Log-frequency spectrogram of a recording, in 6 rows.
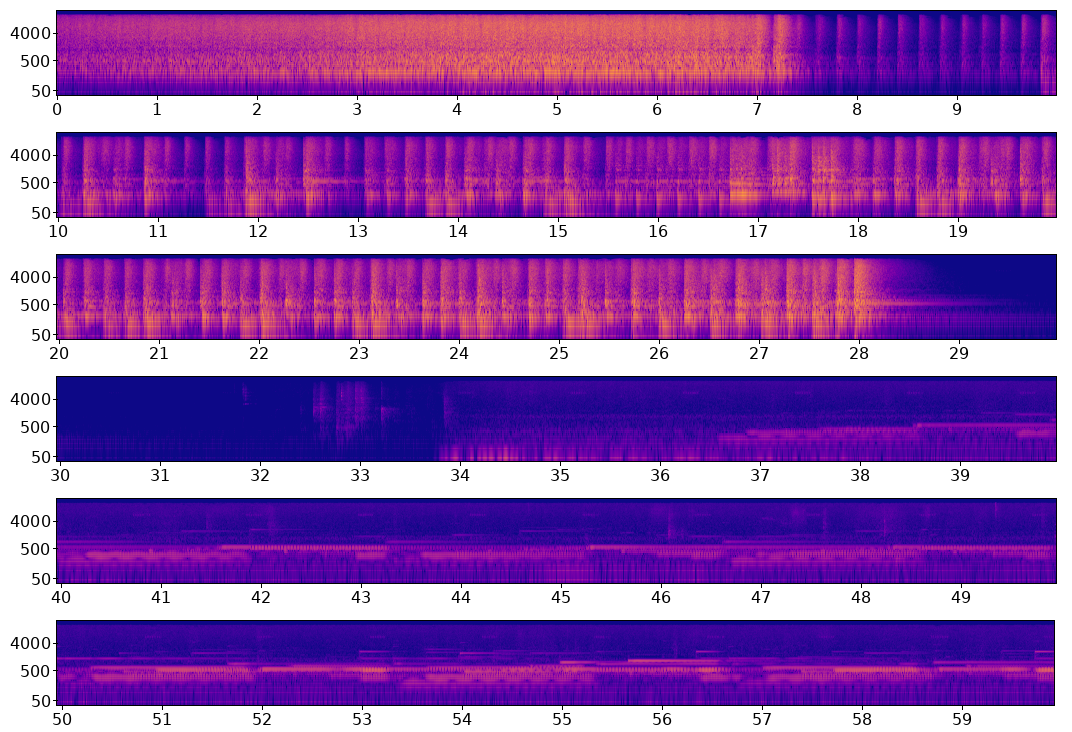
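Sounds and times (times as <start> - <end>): snare and tom rhythm: 0.0 - 28.5
snare drum roll: 0.0 - 28.5.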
